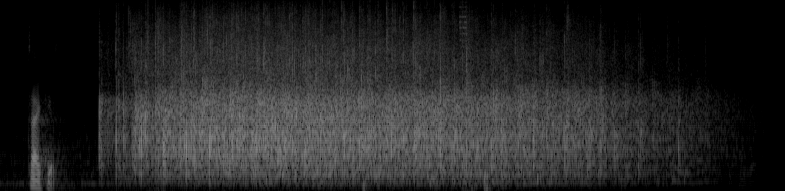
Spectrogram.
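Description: An audience applauds in a large hall and slowly fades.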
